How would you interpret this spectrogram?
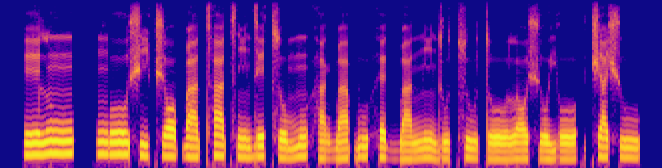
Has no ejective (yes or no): yes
